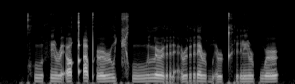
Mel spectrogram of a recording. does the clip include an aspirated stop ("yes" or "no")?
yes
